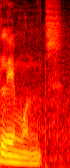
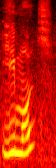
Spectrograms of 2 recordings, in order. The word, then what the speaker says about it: Leemons: detalle Qué qué es lemons pues limons limons perdóname limons por la por la doble no prácticamente nadie lo pronuncia Bien bien y y el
